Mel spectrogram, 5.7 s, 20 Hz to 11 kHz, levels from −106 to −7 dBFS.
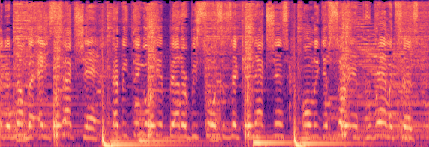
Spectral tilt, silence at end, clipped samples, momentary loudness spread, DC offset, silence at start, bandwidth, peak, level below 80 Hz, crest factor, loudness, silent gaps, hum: -2 dB/octave; 0 s; under 0.1%; 4 LU; under 0.1%; 0 s; 11 kHz; 0 dBFS; -32 dBFS; 16 dB; -16 LUFS; none; none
